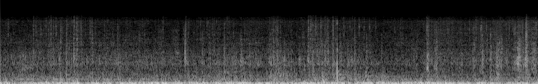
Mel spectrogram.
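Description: Wind buffeting the microphone while riding a mountain bike down a dirt trail, over steady tyre noise on dirt. Scattered short clicks and rattles come from the bike over rough ground.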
